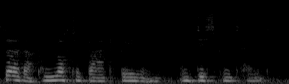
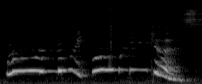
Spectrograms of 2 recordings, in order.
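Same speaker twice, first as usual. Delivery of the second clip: very high, loud chant; shouting; 11 dB louder than usual. A narrator's reading. Bees shouting Benji down, high and loud. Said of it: "they shouted".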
